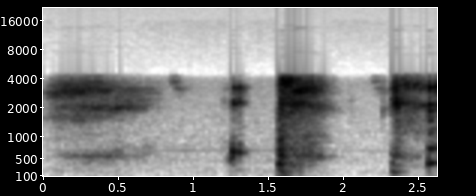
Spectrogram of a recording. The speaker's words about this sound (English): Sniffing my coffee gave me a little bit of a sneeze there.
